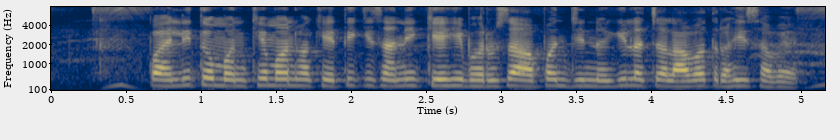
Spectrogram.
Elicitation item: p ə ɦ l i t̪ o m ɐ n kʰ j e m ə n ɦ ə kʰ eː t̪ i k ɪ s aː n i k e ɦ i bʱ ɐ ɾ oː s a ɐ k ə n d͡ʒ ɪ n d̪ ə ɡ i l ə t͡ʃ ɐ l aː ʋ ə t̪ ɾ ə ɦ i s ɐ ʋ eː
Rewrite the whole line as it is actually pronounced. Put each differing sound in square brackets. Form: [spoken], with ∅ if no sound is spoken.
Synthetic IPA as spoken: p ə ɦ l i t̪ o m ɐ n kʰ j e m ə n ɦ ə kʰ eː t̪ i k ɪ s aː n i k e ɦ i bʱ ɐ ɾ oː s a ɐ [p] ə n d͡ʒ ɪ n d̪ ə ɡ i l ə t͡ʃ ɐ l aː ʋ ə t̪ ɾ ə ɦ i s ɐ ʋ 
